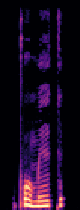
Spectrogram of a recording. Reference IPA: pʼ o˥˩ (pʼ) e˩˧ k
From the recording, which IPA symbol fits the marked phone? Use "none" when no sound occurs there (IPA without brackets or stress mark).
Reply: m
